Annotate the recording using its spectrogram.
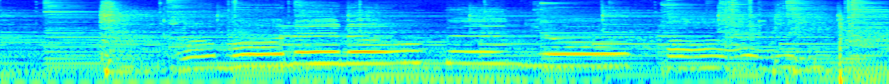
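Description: Live song: an acoustic guitar is strummed under held keyboard chords, with a sung melody rising and holding in the middle.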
